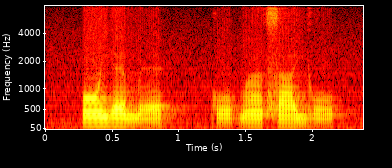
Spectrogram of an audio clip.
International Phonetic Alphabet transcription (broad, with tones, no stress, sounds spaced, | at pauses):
ɔ̃˦ j ɛ˦˨ m ɛ˨˦ | k o˨ b ã˧ s a˧ j o˧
